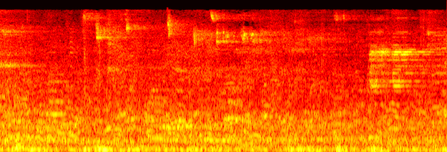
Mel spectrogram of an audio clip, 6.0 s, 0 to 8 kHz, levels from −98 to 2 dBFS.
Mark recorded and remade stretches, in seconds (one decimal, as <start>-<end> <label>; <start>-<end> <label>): 0.0-4.0 recorded; 4.0-5.2 remade; 5.2-6.0 recorded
